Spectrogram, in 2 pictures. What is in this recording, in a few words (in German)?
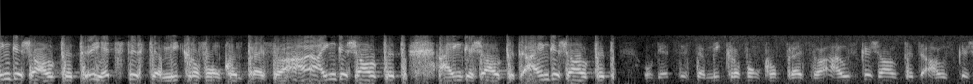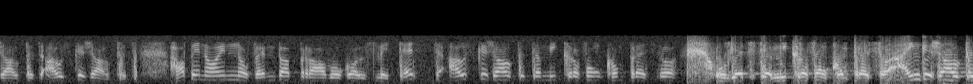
ft-817 mit Kompressor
